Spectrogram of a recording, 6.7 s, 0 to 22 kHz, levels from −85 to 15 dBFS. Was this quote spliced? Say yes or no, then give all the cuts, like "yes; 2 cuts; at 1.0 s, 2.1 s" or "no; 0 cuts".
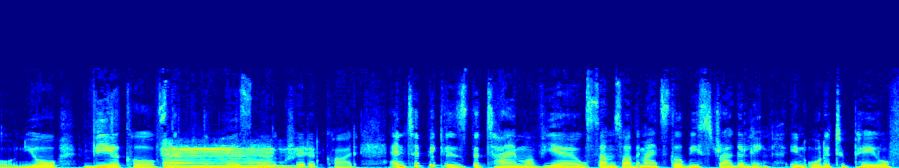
yes; 5 cuts; at 1.2 s, 2.0 s, 3.3 s, 4.4 s, 4.8 s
